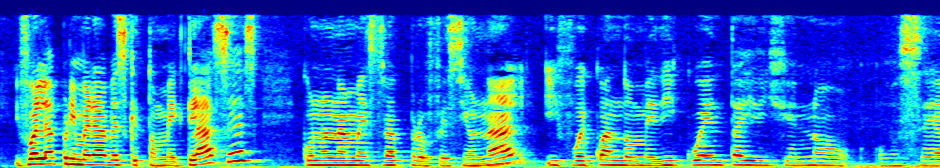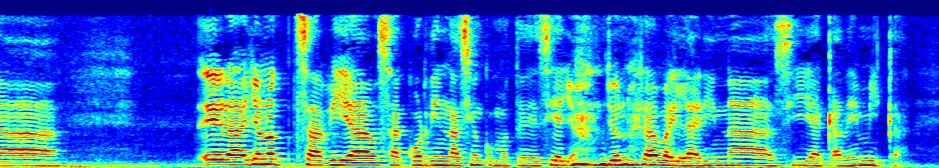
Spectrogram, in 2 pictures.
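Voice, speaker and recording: A woman's medium-pitched voice, fairly slow and fairly even in intonation, with audible room echo and noticeable background noise. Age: 30s. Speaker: dancer. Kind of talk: casual chat.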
